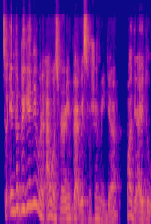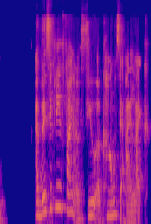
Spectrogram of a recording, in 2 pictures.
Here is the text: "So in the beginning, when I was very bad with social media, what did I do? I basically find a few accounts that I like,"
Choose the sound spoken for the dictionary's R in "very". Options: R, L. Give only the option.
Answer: R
